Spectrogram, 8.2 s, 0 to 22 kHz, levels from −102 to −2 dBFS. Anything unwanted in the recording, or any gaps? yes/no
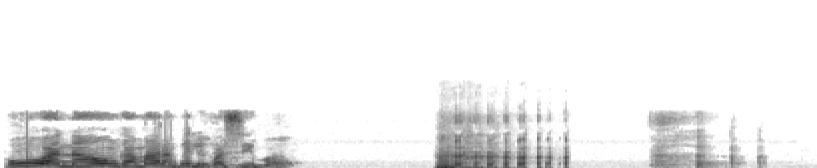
yes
